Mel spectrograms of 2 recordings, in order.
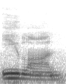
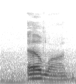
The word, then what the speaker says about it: Elon: Uh Ibzan, Elon, and Abdon. Ibzan, I B Z A N. Elon, E L O N. Kind of like Elon. Okay. Uh actually we'll say it that way. Elon.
